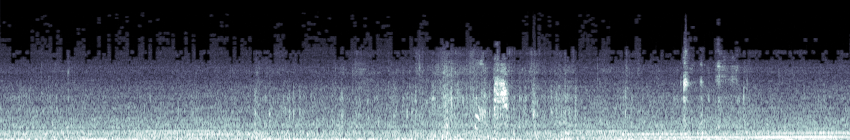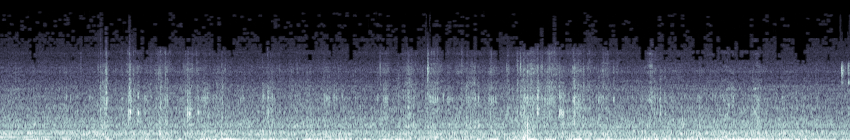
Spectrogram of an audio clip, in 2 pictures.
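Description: Cabin sound of a Ford Raptor pickup driving slowly over a rough dirt trail: a steady low engine and tire drone with scattered small knocks and rattles from the uneven ground.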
